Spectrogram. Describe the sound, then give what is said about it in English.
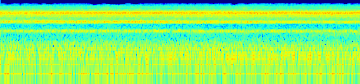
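A steady, droning chorus of cicadas and crickets from a park fills the air, a continuous high buzz with faint chirping layered over it, evenly loud throughout with no voices. “The low hum of cicadas and chime of the crickets from the park behind me give me more of an answer than you.”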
